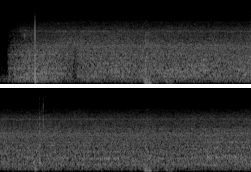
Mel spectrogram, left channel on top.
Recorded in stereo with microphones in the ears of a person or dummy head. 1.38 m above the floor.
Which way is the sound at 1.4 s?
10° left (ahead or behind).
